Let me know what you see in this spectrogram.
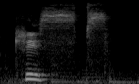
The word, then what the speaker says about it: crisps: Sí, el hecho de que haya tres consonantes al final nos cuesta mucho. Entonces ya se dice crisps.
